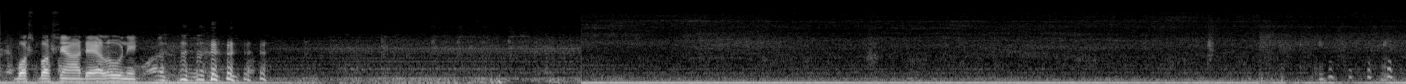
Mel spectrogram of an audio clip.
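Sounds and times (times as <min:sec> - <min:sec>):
ship diesel engine rumbling: 0:00.0 - 0:14.0.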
